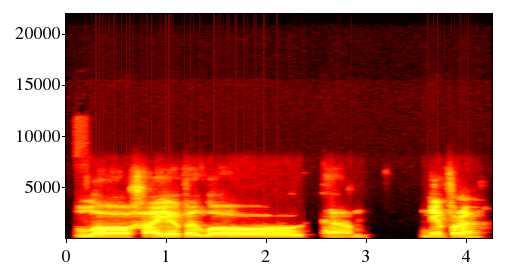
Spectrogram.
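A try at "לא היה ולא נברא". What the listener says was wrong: no haya. It's not chaya. It's haya.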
